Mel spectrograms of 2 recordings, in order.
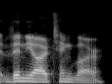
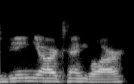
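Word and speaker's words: Vinyar Tengwar: So W is not pronounced V in Quenya. So it's Vinyar Tengvar and Tengvestie.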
